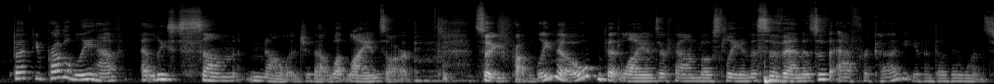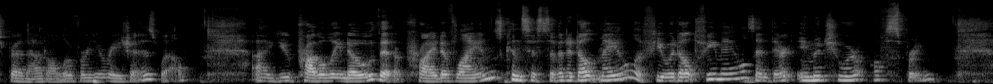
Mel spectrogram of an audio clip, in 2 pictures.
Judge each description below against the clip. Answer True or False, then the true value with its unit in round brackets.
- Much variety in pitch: True (6.0 semitones)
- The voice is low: False (170 Hz)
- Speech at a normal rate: True (180 wpm)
